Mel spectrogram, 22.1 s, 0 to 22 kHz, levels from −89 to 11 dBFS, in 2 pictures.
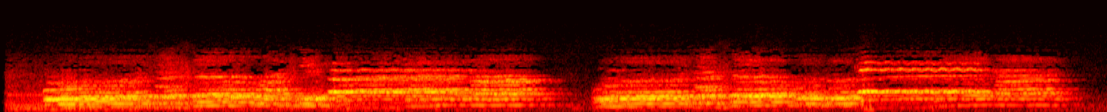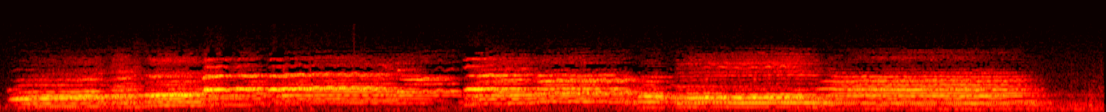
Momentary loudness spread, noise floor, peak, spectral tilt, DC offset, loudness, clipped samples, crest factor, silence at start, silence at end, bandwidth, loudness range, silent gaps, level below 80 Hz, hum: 9 LU; -55 dBFS; -16 dBFS; -8 dB/octave; under 0.1%; -29 LUFS; under 0.1%; 12 dB; 0.05 s; 0.15 s; 6 kHz; 4 LU; none; -62 dBFS; none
